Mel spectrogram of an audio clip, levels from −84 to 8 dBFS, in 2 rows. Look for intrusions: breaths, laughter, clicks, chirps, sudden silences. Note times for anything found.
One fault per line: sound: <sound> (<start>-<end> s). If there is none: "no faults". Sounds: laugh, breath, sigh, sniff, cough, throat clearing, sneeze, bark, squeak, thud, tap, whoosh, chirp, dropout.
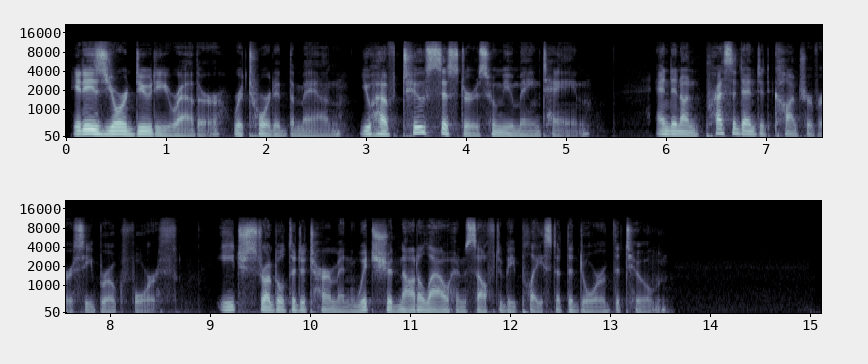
no faults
